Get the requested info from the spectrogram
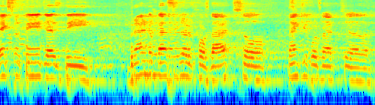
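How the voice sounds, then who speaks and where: A man speaks at a moderate pace in a monotone, flat intonation. Audible room echo and light background noise are present. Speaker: guest. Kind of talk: event speech. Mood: grateful, warm. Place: stage. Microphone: handheld.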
